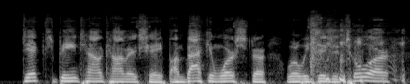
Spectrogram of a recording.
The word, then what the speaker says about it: Worcester: back in Worcester where we did the tour 2 years ago.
